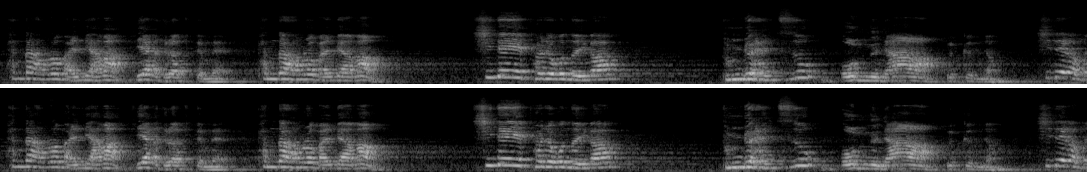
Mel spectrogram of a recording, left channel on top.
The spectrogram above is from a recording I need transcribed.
말미암아, 디아가 들어갔기 때문에 판단함으로 말미암아 시대의 표적은 너희가 분별할 수 없느냐 그랬거든요. 시대가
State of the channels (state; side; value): normal; both; correlation 0.49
